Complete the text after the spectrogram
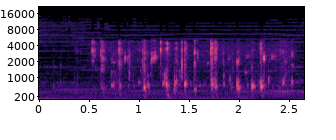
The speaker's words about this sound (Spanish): Es que está pasando la Guardia Real en estos momentos. Se escucha el casco de los caballos, sí. Perfectamente engalanado, llega el primer escuadrón a Palacio, a Buckingham Palace.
